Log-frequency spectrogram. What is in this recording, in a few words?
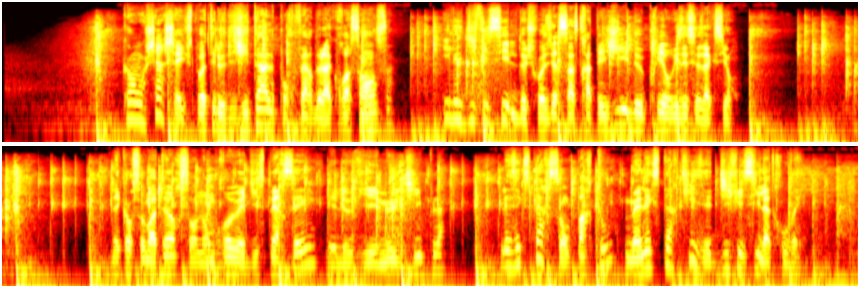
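French, male, explainer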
